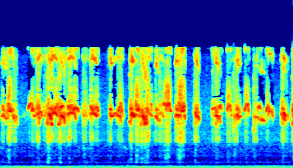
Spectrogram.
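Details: Black-capped chickadee in its nest: a busy stream of sharp, very high, squeaking chips in quick uneven bursts, nearly unbroken throughout, with a soft low hum underneath.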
